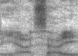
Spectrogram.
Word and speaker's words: Hiairrassary: Ai-je écorné Non, votre... pas du tout. Je pense que vous êtes assez bon dans la prononciation des noms compliqués. Ah, d'accord. Hirassari, alors, c'est basque.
